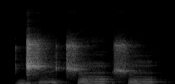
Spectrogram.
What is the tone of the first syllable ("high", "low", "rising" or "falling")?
low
